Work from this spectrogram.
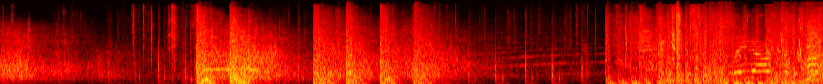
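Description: A shootout in the LA Noire video game, with bursts of rapid gunfire and sharp single shots arriving in clusters, loud and close, sometimes overlapping with shouted commands.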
